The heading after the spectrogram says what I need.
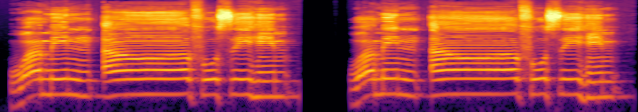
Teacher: یہاں پر دیکھیں یہ جو نون ساکن ہے، اس نون ساکن میں غنہ نہیں کریں گے، اور یہاں پر یہ جو نون ساکن ہے، اس نون ساکن پر اخفاء کے قاعدے کے مطابق غنہ کر کے پڑھیں گے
